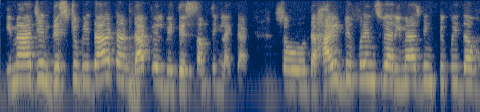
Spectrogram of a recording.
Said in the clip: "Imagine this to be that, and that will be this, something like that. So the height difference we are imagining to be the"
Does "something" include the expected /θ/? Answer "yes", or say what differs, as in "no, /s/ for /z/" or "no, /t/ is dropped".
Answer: no, /t/ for /θ/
